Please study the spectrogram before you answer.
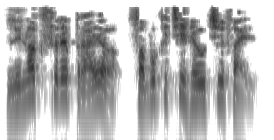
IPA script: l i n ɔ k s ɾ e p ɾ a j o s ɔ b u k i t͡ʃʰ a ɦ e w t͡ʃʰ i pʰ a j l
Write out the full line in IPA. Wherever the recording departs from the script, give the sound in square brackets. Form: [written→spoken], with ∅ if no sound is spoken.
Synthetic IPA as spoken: l i n ɔ k s ɾ e p ɾ a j [o→ɔ] s ɔ b u k i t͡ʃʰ [a→i] ɦ e w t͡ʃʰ i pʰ a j l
